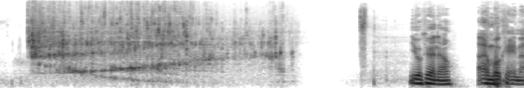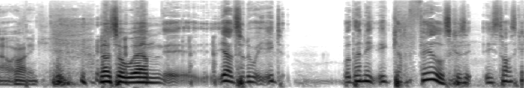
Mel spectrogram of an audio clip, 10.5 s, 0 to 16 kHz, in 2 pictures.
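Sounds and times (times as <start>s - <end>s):
water pouring into a glass: 0.1s - 3.1s
speech: 4.1s - 10.4s
laughter: 5.8s - 8.1s.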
